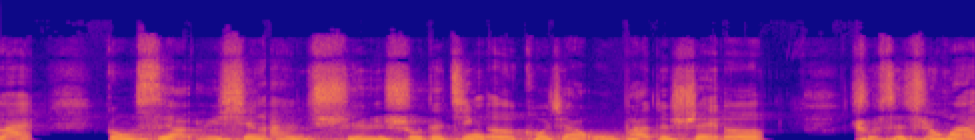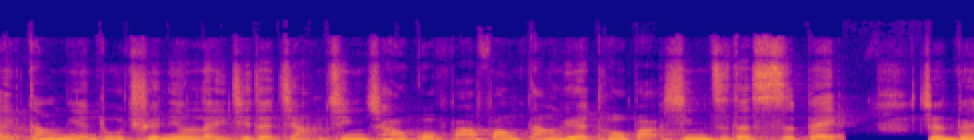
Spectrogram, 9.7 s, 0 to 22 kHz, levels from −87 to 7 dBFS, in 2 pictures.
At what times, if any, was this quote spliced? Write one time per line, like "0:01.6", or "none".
none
